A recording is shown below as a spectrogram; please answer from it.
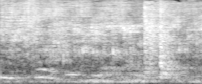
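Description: Gas stove burner flame hissing steadily while meat is roasted over the open flame, with a brief clatter about one and a half seconds in.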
